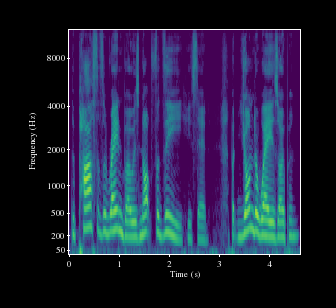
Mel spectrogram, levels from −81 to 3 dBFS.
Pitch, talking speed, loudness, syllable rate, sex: 210 Hz, 205 wpm, -18 LUFS, 4.7 syllables/s, female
